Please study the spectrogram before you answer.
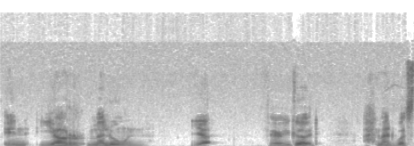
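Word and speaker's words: يرملون: That word is pronounced yarmaloon.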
